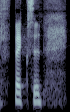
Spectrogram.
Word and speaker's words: Fixin: It's spelled Fixin. I should have said that. Yes. Thank you for bringing that up. It's called Fixin.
